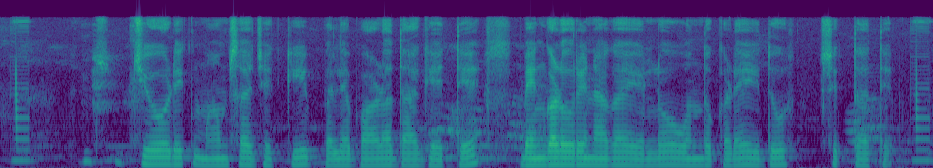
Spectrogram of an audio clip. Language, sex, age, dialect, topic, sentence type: Kannada, male, 18-24, Central, agriculture, statement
